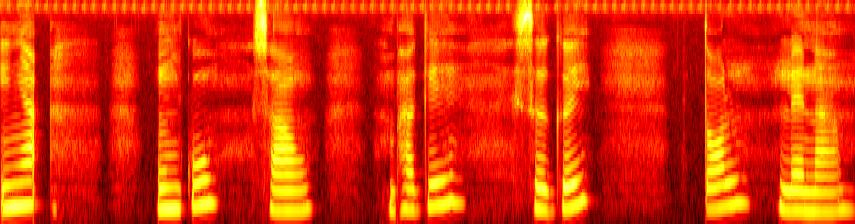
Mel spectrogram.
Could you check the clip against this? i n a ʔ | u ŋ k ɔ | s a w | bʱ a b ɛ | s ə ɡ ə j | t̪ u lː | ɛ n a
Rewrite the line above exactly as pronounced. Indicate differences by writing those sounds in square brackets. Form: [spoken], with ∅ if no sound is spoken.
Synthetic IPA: i [ɲ] a ʔ | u ŋ k [u] | s a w | bʱ a [ɡ] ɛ | s ə ɡ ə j | t̪ [ɔ] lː | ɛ n a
